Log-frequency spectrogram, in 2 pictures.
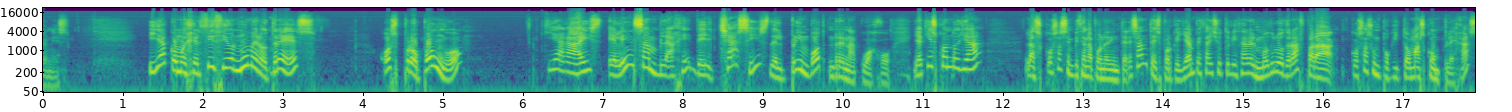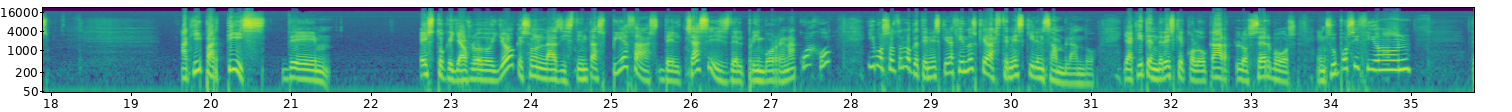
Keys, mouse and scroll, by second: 0.9 click, 2.3 Right, 3.2 click, 4.0 Down, 21.8 Right.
